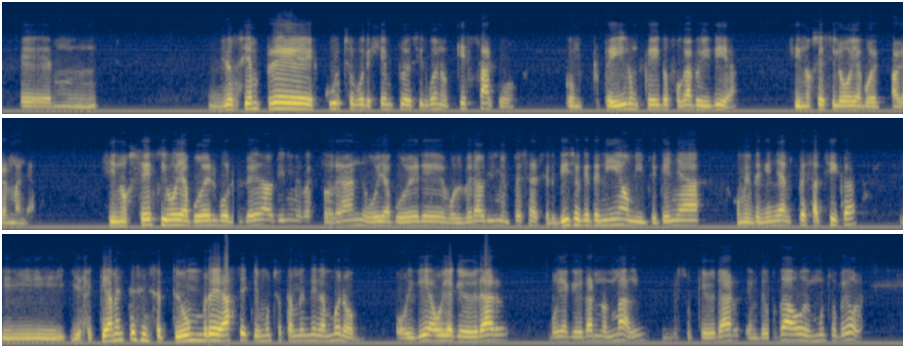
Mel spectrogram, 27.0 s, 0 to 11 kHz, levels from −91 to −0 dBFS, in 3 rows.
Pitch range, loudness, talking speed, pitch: 120-160 Hz, -18 LUFS, 190 wpm, 140 Hz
